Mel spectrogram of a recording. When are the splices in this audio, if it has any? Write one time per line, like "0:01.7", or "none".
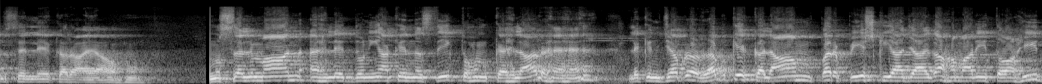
0:02.1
